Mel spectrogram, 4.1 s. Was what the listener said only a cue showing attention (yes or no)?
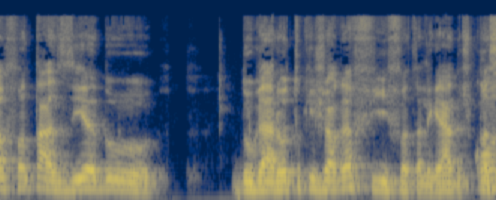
yes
